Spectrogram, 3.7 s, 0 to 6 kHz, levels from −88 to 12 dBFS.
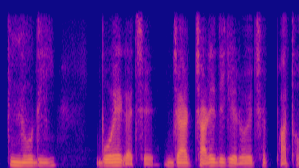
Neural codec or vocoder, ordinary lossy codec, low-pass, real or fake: codec, 16 kHz in and 24 kHz out, 1 kbps, XY-Tokenizer; none; 5.4 kHz; fake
